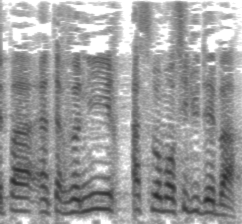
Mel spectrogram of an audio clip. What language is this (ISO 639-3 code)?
fra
